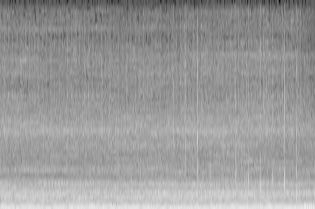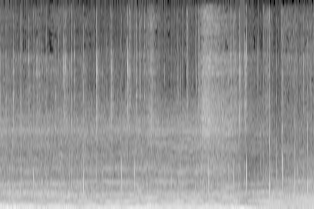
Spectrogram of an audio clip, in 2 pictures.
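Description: Live black metal through a large PA: distorted guitars hold long chords over drums, with one pitch bend about six seconds in. The music stops near the end, leaving crowd noise.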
